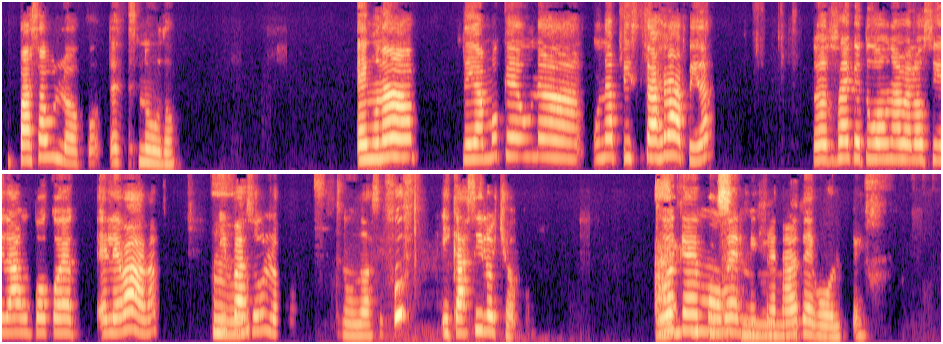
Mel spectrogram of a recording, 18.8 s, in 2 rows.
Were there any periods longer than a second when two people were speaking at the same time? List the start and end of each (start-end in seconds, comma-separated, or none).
15.9-17.2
